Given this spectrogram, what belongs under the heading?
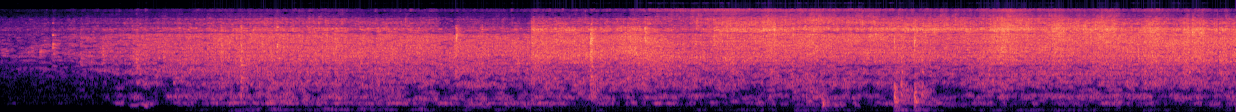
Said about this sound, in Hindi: थोड़ा सा पानी डाल रही हूँ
